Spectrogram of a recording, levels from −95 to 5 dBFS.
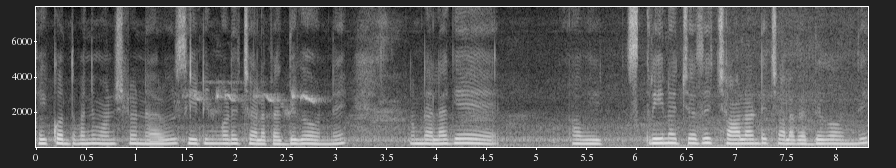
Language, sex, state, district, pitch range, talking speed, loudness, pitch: Telugu, female, Telangana, Karimnagar, 220-240 Hz, 130 wpm, -15 LUFS, 230 Hz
